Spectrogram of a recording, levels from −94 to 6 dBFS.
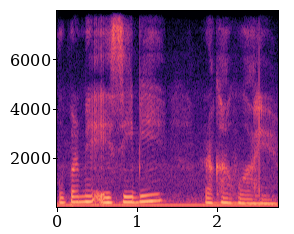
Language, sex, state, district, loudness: Hindi, female, Arunachal Pradesh, Papum Pare, -16 LUFS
